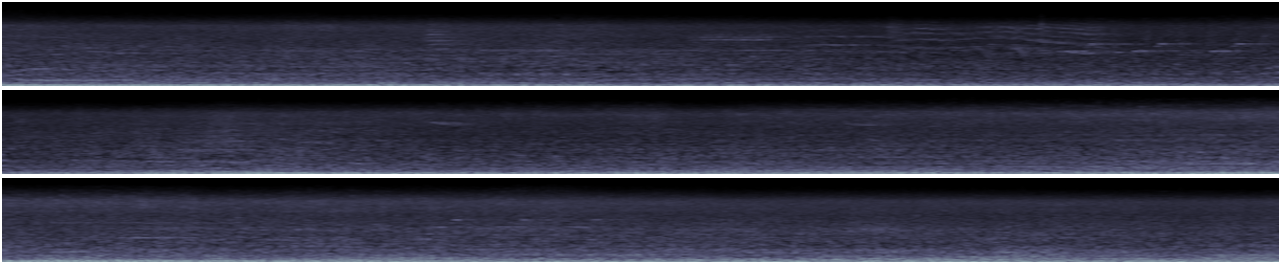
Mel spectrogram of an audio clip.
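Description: Steady low rumble of background motor traffic, with a few faint high-pitched calls about three to seven seconds in.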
